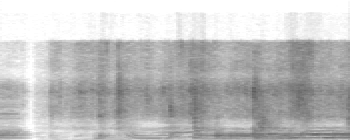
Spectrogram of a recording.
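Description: Several chickens cluck and murmur nearby in a continuous, overlapping chorus.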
